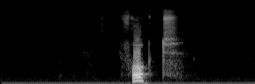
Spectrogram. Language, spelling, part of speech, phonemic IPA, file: Danish, frugt, noun, /froɡt/, DA-frugt.ogg
- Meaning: 1. fruit (the seed-bearing part of a plant) 2. fruit (any sweet, edible part of a plant that resembles seed-bearing fruit) 3. fruit (outcome or end result)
